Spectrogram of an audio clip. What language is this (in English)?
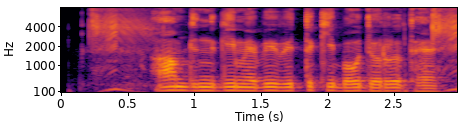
Hindi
